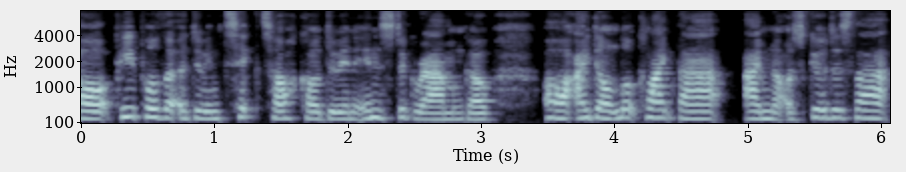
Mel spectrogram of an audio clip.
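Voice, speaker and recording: Here a woman speaks with a Lancashire accent. The recording is very clean, with a silent background. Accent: Lancashire, flat vowels. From northwest England, Lancashire. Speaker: video production expert. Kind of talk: interview.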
